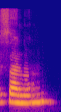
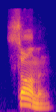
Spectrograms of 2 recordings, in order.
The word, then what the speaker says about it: Salmon: No suena la L, no es salmon. Es summon. Summon.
